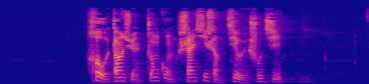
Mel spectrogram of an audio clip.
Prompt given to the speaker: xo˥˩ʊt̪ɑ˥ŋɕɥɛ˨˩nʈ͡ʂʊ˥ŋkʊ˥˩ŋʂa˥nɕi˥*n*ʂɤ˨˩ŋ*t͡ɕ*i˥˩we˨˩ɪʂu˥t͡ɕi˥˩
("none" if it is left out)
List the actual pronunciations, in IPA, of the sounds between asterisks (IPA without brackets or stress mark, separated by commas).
none, t͡ɕ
